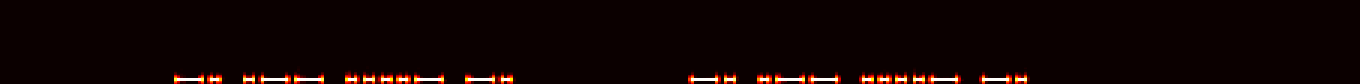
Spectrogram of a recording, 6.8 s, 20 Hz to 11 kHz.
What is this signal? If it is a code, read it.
Morse code, heard as a keyed tone, about 28 wpm, 700 Hz. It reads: NW4N NW4N
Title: USA Call Signs - 4 Characters - Repeated 2x - 28wpm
